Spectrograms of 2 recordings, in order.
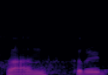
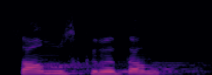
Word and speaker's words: Samskritam: First of all, it is not Sanskrit, it is Daurbhagya sthiti ours is we write our language in English and pronounce it in English. Dusthiti. How should that word of that language, ancient language, be pronounced as? Samskritam.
